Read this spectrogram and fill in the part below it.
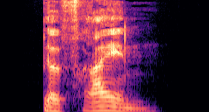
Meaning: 1. to free (make free), to liberate 2. to escape
- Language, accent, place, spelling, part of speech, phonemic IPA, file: German, Germany, Berlin, befreien, verb, /bəˈfʁaɪ̯ən/, De-befreien.ogg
